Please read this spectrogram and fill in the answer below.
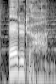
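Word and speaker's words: veteran: 베르런, 베르런들입니다. 우리식 발음으로 하면 베테랑, 바로 참전 용사들입니다.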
